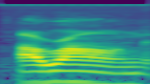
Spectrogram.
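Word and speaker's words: ארון: Aron is how you pronounce it.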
